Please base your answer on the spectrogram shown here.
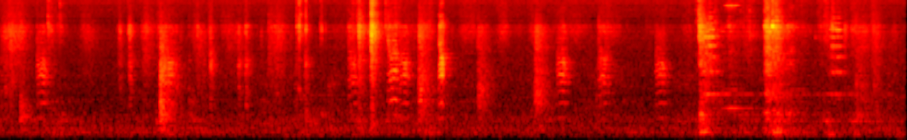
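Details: Caged zebra finches by a wicker basket nest keep up a steady chatter of short nasal beeps and chirps, sometimes overlapping, with brief rustles and flutters of movement in the cage.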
